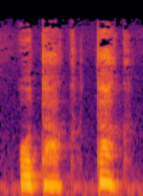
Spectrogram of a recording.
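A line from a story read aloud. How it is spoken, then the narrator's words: Elated exclamation. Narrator (Ukrainian): скрикнув Ламоль в сп'янінні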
